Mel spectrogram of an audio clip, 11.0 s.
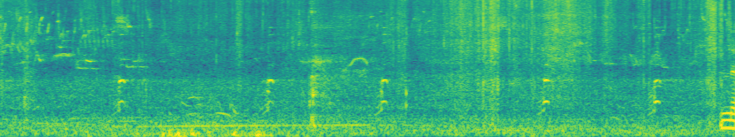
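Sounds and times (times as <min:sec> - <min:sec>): faint bird calls: 0:00.0 - 0:10.8
rustling and ticking of net: 0:05.6 - 0:11.0.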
